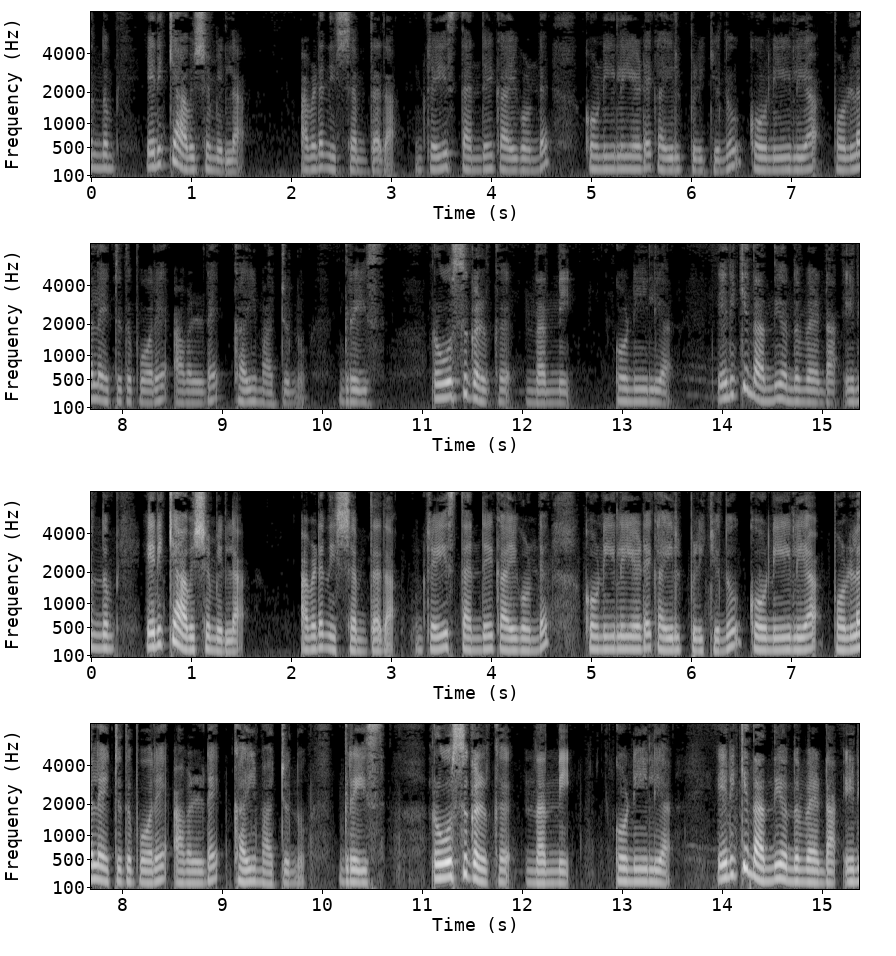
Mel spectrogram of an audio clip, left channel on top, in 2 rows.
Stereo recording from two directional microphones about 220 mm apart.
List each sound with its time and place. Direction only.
0.0 s a woman's voice: 25° right (ahead or behind)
